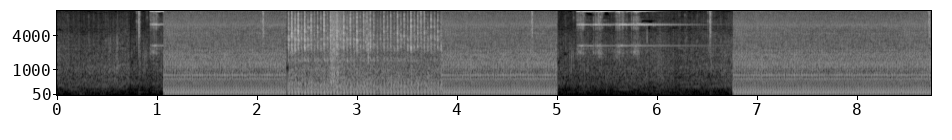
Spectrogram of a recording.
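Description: Electronic game sounds hum and buzz loudly.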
